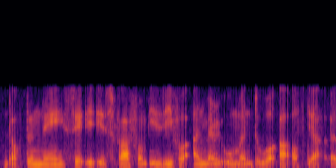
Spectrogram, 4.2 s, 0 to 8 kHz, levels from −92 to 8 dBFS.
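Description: From start to finish the speech carries plainly audible iLBC codec damage. Everything above 4 kHz is gone, and each short frame, which fits 20 ms at around 15 kbps, is coded on its own, so the voice sounds slightly rough and synthetic.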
